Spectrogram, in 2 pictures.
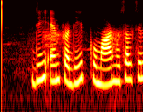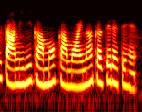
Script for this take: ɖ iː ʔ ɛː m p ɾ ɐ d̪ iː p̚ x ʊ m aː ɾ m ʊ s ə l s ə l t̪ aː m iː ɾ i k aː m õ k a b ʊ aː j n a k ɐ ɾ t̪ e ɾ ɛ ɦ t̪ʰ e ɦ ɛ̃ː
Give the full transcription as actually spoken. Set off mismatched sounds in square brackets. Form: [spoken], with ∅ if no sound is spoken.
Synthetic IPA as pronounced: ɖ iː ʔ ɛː m p ɾ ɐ d̪ iː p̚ [k] ʊ m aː ɾ m ʊ s ə l s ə l t̪ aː m iː ɾ i k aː m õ k a [m] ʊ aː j n a k ɐ ɾ t̪ e ɾ ɛ ɦ [t̪] e ɦ ɛ̃ː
